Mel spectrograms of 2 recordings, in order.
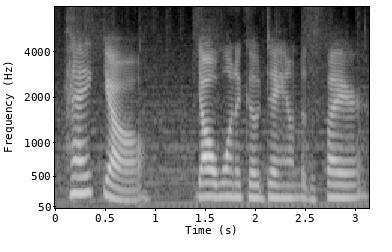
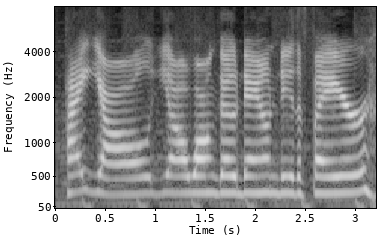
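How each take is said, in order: First: It is said with a Southern drawl. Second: It is said with a Southern twang.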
